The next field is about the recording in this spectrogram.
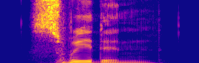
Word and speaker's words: Sweden: Sweden has two syllables, Sweden.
